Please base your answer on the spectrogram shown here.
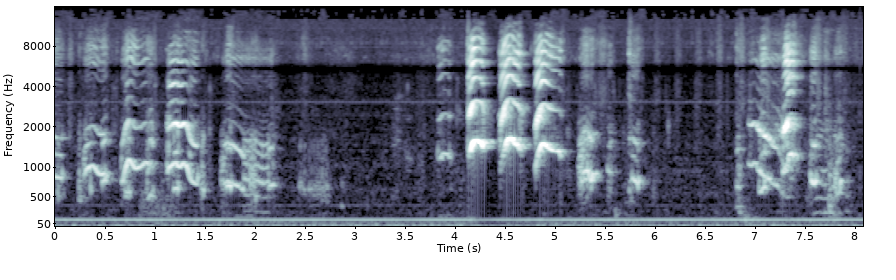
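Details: Australian Shepherd puppies, one day short of three weeks old, near Mooresville, North Carolina, squeal in bursts of high, arching whimpers and yelps, some rising then falling, with brief pauses between flurries over a steady low electrical hum.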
